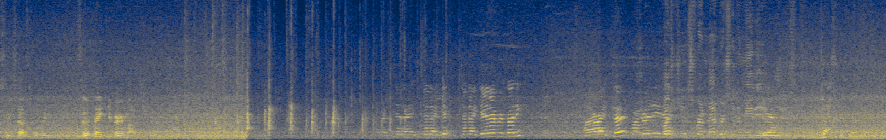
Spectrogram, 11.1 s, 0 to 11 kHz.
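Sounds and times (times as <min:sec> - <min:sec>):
people applauding: 0:02.2 - 0:06.0.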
